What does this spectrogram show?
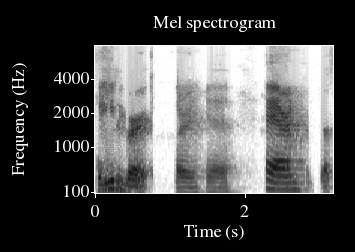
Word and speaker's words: Edinburgh: So no, Edinburgh. It's Edinburgh.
